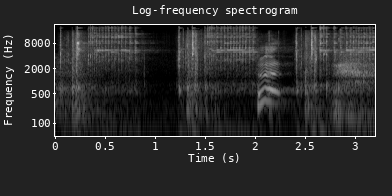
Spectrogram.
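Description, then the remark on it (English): Three quick pulls of the starter cord of a chainsaw with gas and oil in its tanks, each a rasping ratchety whir that fades without the engine catching, separated by brief pauses. “And no matter how many times I pull on this pull cord, the engine's not going to turn over.”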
